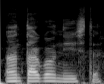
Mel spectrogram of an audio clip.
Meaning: 1. antagonist (opponent) 2. antagonist
- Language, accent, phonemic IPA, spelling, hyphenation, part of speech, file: Portuguese, Brazil, /ɐ̃.ta.ɡoˈnis.tɐ/, antagonista, an‧ta‧go‧nis‧ta, noun, Pt-br-antagonista.ogg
